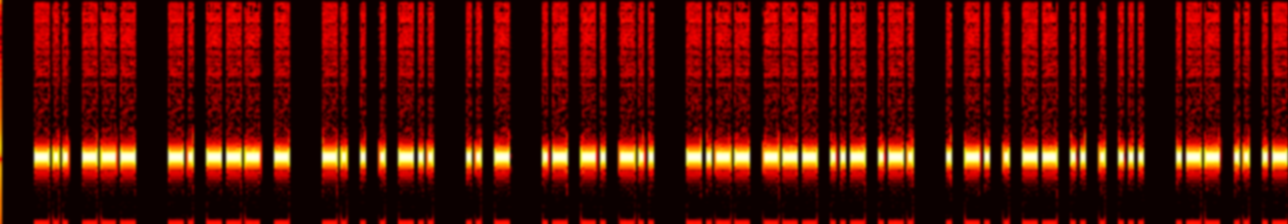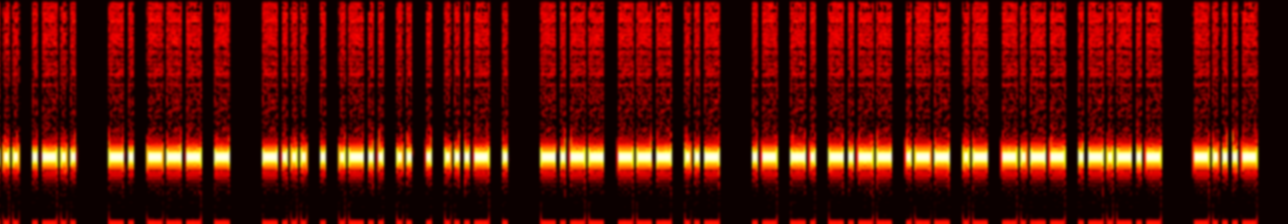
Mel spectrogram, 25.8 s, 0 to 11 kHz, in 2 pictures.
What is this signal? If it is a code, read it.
Morse code, heard as a keyed tone, about 25 wpm, 1000 Hz. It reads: DO NOT NEED IT AND YOUR ENEMIES WILL NOT BELIEVE YOU ANYWAY. <BT>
